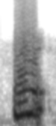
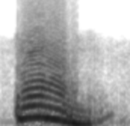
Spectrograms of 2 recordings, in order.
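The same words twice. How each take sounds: First: The vowel is short. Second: The vowel is drawn out long. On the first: "If it is simple Dhamma" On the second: "If it is inverse Dhamma"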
